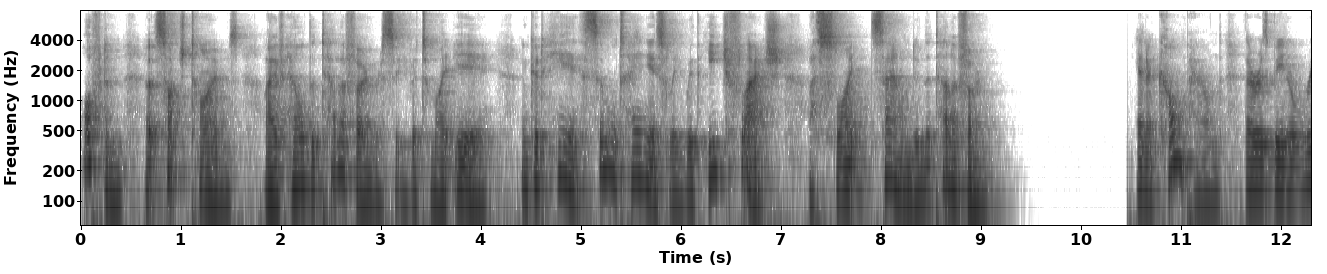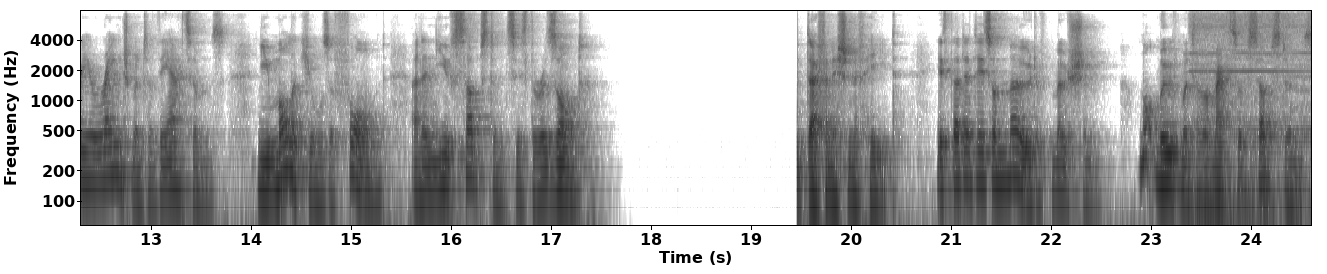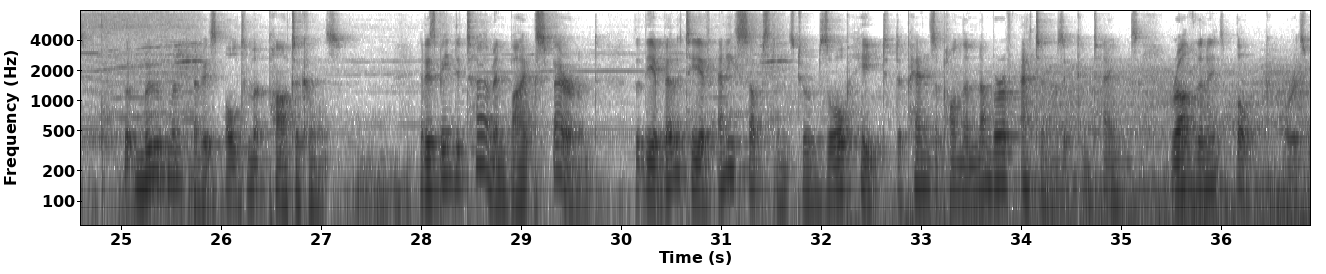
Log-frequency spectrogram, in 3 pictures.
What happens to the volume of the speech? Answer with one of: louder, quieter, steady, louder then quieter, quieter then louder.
steady.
